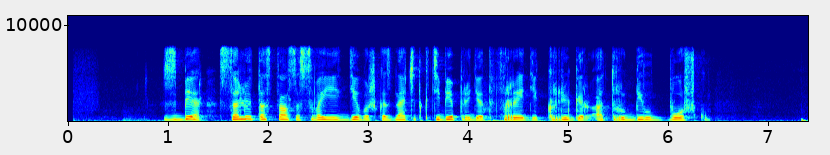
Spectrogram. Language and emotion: Russian, angry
